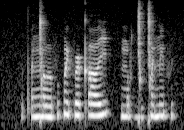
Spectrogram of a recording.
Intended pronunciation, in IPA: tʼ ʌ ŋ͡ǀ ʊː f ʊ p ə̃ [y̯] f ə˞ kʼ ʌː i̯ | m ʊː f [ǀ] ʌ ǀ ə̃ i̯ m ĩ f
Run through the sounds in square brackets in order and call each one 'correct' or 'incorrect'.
correct, incorrect: ɡ͡ǀ

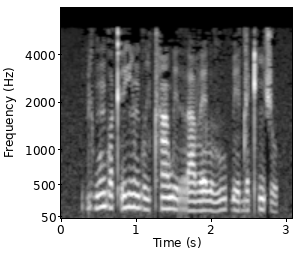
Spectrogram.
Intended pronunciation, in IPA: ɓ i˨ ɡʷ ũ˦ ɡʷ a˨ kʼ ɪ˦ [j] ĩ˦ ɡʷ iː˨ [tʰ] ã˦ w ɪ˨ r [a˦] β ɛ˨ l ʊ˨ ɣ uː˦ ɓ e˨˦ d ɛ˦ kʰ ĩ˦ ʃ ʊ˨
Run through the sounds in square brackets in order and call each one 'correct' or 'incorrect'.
correct, correct, incorrect: a˨

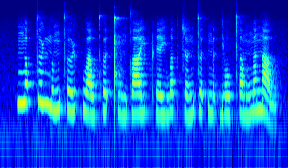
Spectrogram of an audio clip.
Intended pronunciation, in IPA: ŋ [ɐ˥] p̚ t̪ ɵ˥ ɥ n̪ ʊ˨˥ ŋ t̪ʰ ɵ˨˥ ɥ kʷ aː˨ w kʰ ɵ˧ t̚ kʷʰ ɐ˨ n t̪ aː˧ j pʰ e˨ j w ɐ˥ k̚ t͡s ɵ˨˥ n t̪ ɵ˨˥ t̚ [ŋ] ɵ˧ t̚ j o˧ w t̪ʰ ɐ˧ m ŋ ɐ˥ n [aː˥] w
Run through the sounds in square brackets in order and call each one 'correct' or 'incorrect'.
correct, correct, incorrect: aː˨˩

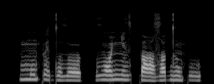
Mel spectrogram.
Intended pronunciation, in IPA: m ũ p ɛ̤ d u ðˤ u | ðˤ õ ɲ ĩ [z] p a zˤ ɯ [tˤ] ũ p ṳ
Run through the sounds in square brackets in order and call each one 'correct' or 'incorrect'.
correct, incorrect: d

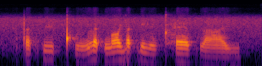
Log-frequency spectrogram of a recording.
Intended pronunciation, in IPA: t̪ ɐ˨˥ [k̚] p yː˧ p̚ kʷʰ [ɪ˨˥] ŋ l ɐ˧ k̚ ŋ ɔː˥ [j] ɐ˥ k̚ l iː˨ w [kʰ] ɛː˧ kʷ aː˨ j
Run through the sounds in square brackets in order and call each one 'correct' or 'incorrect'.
correct, correct, correct, correct

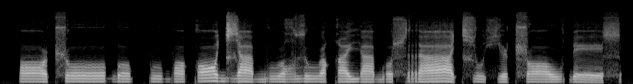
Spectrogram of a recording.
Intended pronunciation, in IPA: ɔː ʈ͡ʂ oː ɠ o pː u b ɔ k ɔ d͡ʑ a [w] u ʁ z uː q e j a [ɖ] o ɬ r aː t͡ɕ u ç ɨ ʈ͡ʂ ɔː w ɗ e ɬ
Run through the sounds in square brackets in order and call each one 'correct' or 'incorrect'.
incorrect: b, incorrect: b

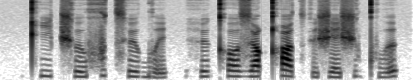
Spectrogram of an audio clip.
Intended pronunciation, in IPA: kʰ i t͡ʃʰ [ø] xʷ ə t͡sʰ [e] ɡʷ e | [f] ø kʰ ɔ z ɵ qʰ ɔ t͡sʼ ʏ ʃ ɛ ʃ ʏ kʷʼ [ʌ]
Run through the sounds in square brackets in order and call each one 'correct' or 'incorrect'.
incorrect: ɵ, incorrect: ø, incorrect: h, incorrect: ə

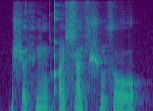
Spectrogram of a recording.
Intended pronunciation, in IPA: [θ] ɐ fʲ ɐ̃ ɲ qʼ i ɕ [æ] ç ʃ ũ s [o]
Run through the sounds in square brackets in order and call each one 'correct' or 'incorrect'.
incorrect: ʃ, incorrect: a, correct

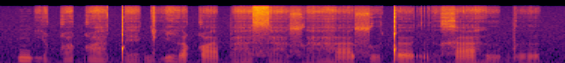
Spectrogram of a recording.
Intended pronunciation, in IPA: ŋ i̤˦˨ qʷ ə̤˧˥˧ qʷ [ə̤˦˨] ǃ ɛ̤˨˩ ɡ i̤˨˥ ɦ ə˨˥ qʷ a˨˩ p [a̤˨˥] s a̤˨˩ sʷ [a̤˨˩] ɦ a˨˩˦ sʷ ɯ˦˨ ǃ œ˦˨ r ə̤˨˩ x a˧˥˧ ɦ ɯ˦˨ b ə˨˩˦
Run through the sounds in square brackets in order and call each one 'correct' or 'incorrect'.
incorrect: a̤˦˨, correct, incorrect: a̤˨˩˦

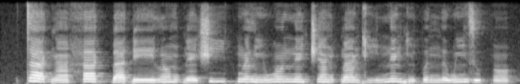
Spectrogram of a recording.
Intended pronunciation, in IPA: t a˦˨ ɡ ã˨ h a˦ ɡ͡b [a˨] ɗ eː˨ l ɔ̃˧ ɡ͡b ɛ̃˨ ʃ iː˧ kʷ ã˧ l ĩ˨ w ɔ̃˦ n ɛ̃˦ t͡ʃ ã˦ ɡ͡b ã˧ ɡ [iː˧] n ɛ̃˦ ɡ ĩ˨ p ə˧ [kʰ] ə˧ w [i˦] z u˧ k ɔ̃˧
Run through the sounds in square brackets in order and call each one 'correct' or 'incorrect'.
correct, incorrect: iː˨, incorrect: ŋ, incorrect: ĩ˦

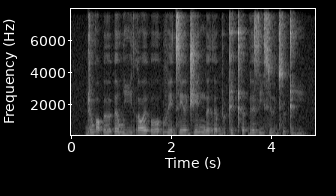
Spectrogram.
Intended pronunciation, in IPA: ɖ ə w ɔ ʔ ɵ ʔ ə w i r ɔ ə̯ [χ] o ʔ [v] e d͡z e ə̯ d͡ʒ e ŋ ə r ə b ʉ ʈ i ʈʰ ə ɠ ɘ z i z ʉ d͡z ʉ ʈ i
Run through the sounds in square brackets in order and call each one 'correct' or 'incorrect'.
incorrect: ʔ, correct

